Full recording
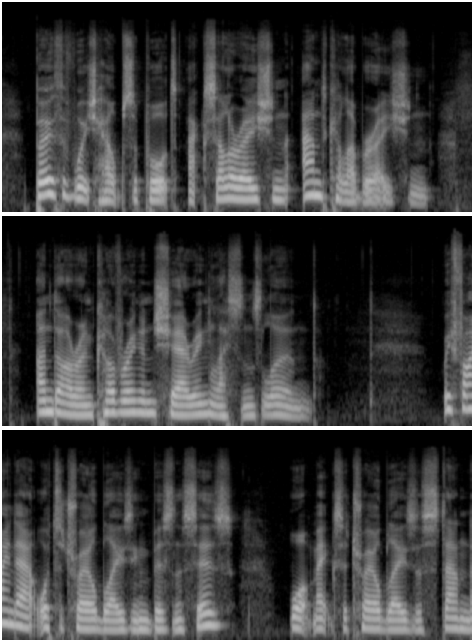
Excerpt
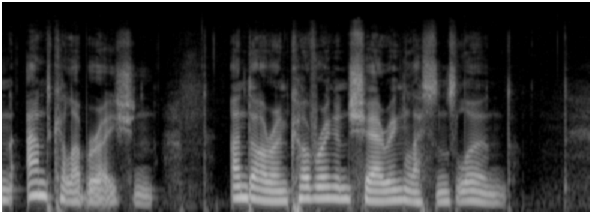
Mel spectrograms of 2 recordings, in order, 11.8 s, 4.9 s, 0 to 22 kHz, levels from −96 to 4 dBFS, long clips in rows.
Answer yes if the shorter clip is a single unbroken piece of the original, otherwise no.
yes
